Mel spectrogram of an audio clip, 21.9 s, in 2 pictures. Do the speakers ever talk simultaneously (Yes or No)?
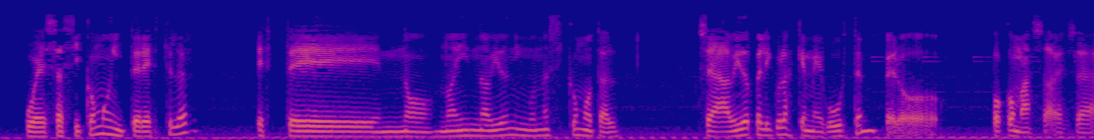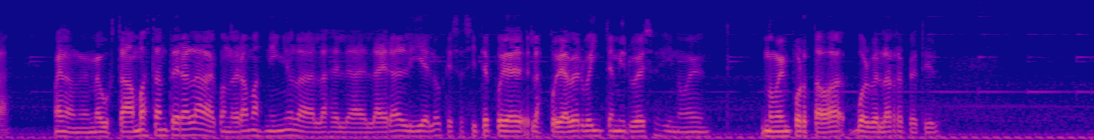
No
